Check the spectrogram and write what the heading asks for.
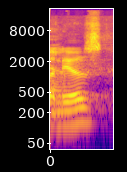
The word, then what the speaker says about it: banlieues: How could you have avoided what's happening in the, how do you pronounce the French term, banlieues? The banlieue, yeah. Banlieues.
